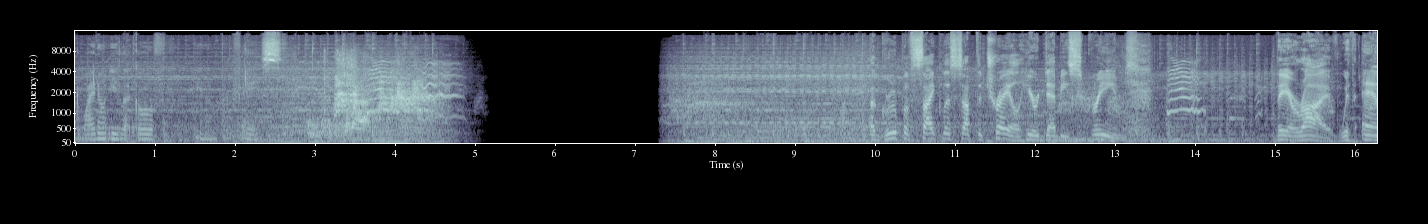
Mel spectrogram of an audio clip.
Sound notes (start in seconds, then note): 3.2 screaming; 10.1 voiceover; 15.3 voiceover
